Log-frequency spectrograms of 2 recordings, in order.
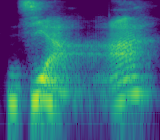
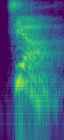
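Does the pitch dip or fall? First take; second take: dips; falls. First: The pitch dips low and then rises. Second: The pitch falls sharply from high to low. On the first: It means fake. "when we pronounce it with a dip" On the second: It means vacation.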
